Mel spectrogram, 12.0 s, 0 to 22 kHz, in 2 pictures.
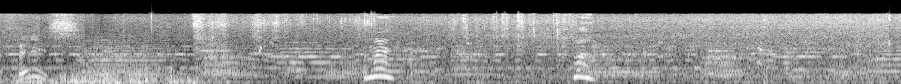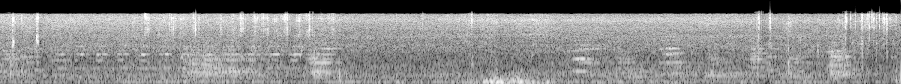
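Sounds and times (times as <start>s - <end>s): turkeys calling: 1.6s - 8.4s.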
